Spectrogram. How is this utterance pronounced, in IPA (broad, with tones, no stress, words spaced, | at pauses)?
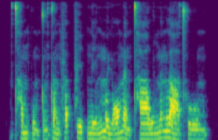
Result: t̪ʰɐ˧mkʷɐ˨˩mt̪ʊ˨˥ŋt̪ɐ˨ŋ fɐ˥k̚ fiː˨p̚ n̪iː˨˥nmɵ˨ɥɔː˥mɛː˨˩n t̪ʰaː˨˧w n̪ɵ˥nlaː˨˧t̪ʰuː˨m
